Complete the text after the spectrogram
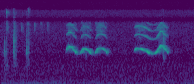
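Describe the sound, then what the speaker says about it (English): A player character in a Zelda game whistles two short, bright melodic phrases in a row, fairly faint and clear, with no one talking. "Why can I whistle?"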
